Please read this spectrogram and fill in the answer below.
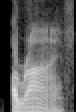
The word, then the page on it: arrive: American English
